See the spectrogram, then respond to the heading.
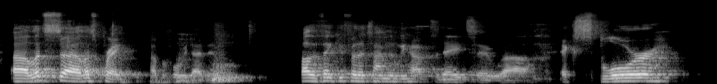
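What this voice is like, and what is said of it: Slightly hoarse, tired voice. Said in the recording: “recovering also from a little bit of a head cold. So my voice is a little, I don't know, we'll see how tired I get”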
